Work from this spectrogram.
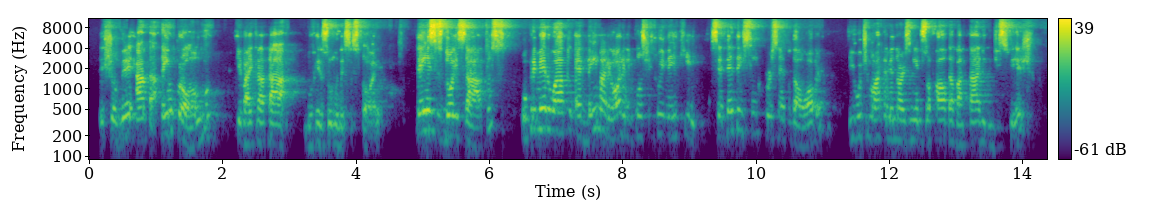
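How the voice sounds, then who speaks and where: Speaking at a moderate pace, a man lets his volume rise and fall by large amounts. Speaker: literature teacher. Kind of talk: lecture. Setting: classroom with students.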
